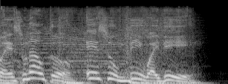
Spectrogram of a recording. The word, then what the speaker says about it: BYD: ¿Los VID? – ¿VID? ¿No es VID? – Nada que ver. Se escribe BYD, pero se dice BYD.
